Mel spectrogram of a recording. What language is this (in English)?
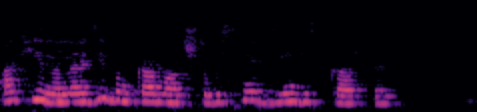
Russian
